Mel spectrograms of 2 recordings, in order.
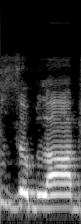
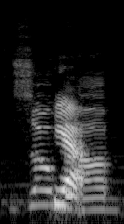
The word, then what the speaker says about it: Xoblob: One of the more notable ones that you pass by would be Old Zoblob's shop.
